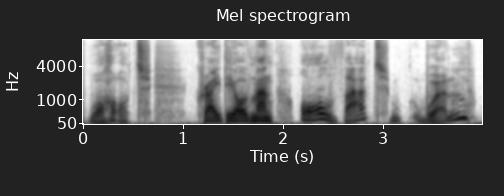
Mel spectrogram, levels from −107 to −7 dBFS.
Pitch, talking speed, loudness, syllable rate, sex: 145 Hz, 90 wpm, -17 LUFS, 2.5 syllables/s, male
